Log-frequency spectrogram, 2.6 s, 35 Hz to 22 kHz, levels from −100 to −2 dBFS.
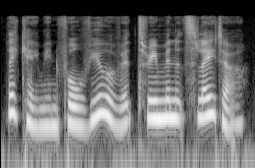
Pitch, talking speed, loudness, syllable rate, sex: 210 Hz, 235 wpm, -15 LUFS, 5.5 syllables/s, female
